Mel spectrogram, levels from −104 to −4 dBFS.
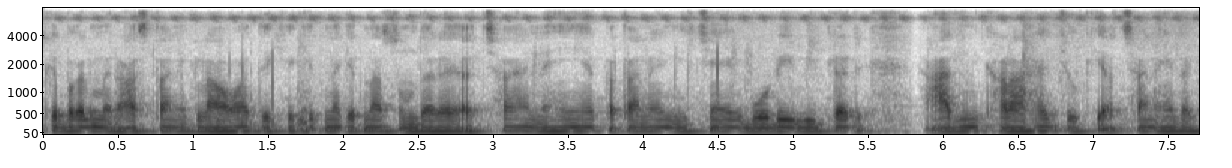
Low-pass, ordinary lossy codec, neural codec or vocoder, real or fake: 7.2 kHz; none; none; real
